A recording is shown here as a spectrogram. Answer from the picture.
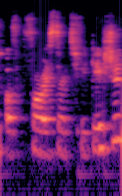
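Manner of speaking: imitating an English accent; self-mocking English accent. Shown as a demonstration. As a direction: say the name with an English accent, lightly hammed. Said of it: "avec mon magnifique accent anglais".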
